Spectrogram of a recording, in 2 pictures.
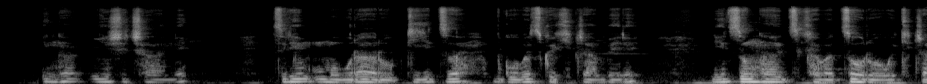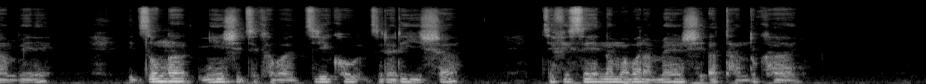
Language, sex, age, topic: Rundi, male, 18-24, agriculture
